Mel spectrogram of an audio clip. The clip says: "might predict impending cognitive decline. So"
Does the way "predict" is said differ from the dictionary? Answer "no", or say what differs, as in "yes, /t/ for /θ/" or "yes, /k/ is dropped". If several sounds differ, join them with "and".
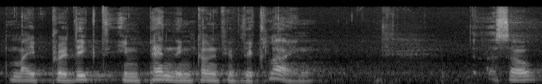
no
